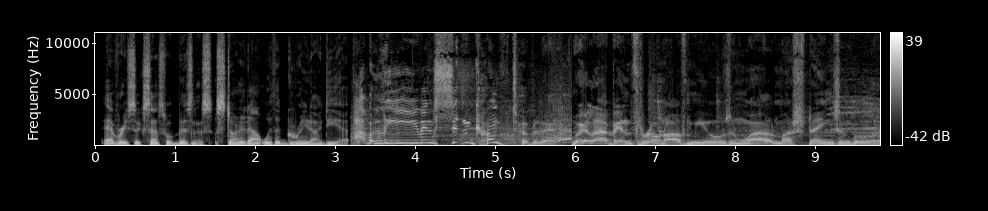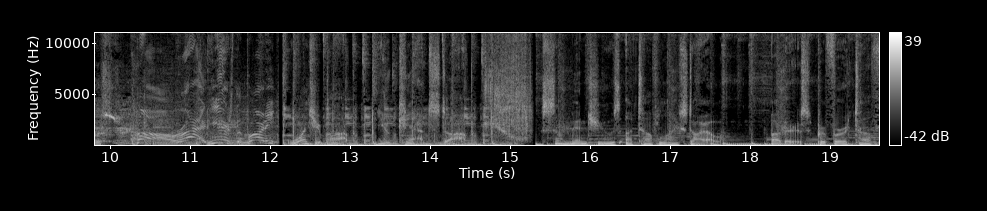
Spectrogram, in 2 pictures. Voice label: monter generic, voice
